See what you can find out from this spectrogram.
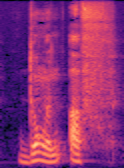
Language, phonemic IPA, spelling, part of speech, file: Dutch, /ˈdɔŋə(n) ˈɑf/, dongen af, verb, Nl-dongen af.ogg
- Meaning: inflection of afdingen: 1. plural past indicative 2. plural past subjunctive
